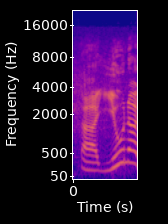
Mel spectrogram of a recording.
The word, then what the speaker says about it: Joona: Number 20, the senior, Joona Juntunen. I've got to pronounce one J hard and one J soft to get his name right.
